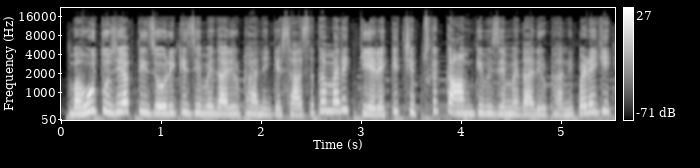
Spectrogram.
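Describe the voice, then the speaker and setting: In a lightly acted dramatized moral story, a woman plays an older mother-in-law who rules the household, speaking emphatically in a homely, instructive way. Her voice is fairly high and fairly quick, her mood trusting and persuasive, with soft music behind her.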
